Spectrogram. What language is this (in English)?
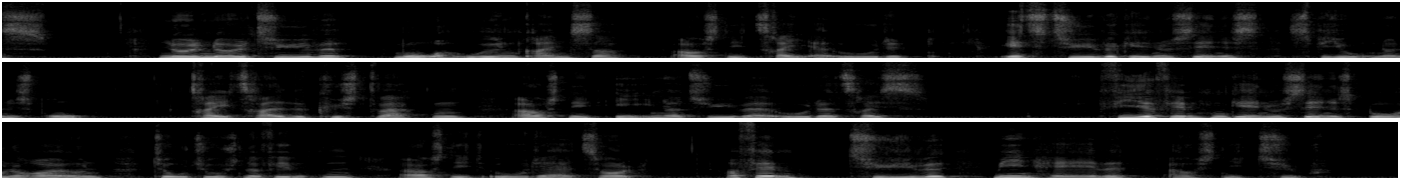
Danish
